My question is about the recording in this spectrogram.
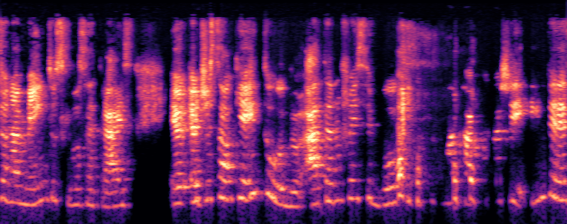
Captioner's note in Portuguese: risos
